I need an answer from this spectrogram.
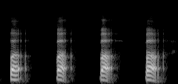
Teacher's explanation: no air coming out, unaspirated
